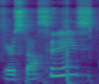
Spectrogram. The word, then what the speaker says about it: Eratosthenes: So this is about, I always say his name wrong. It's Eratosthenes.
